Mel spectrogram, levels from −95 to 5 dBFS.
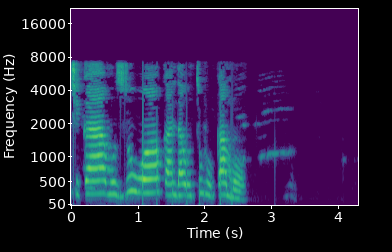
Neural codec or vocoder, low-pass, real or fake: none; 7.2 kHz; real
